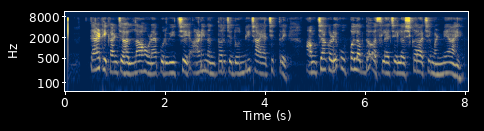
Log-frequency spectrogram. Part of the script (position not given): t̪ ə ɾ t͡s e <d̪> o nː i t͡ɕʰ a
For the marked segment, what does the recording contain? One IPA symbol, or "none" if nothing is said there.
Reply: d̪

